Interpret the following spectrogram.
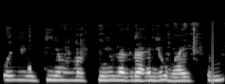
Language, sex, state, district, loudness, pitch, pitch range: Hindi, male, Bihar, Araria, -17 LUFS, 190 Hz, 185-195 Hz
